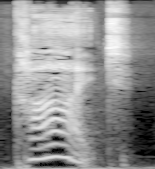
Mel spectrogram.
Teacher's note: 是由 a 到 e 滑动的这个双元音 i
